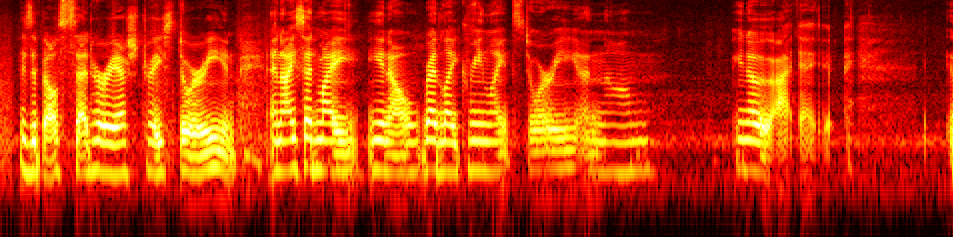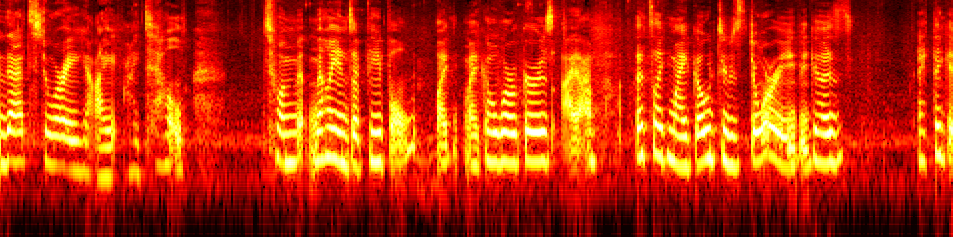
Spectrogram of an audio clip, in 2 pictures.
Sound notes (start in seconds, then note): none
